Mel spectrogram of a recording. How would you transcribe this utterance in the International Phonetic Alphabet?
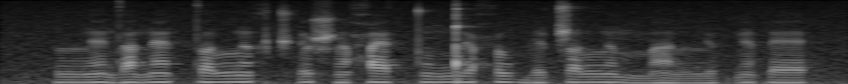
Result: lː ɛ̃˩˧˩ d a˩˧˩ n æ̃˦ tː ʌ˦ lː ə̃˦ x t͡ʃʼ ʏ˦ ʂ ə̃˩˧˩ ħ æ˦ tː ũ˦ ŋ͡ǃ ʏ˦ ħ u˦ b e˩˧˩ ʈ͡ʂ ʌ˦ lː ə̃˦ mː ã˩˧˩ lː ʏ˩˧˩ p ɠ ɛ̃˦ p ɾ ɛ˦

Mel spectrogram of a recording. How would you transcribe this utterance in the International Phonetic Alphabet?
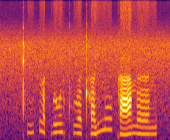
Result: kʰ iː˨˥ k̚ n̪ ɐ˨ k̚ l uː˧ j kʷʰ œː˨ t̪ʰ ɐ˨˥ j m uː˥ k aː˨˥ m œː˧ n

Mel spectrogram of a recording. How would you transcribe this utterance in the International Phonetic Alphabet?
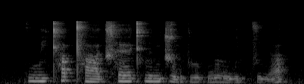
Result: k w uː˦˥ j kʰ a˥˩ p̚ tʰ aː˧ t͡ɕʰ ɛː˦˥ kʰ l ɯ˦˥ ŋ t͡ɕ o˨˩ m k l u˨˩ k̚ ŋ ɤː˨˩ ŋ w i˨˩ t̚ s ɯ˩˦ a̯

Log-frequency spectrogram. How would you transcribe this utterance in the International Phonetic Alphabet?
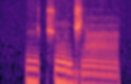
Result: ɨ˨ t͡ʃ ũ˨ d͡ʒ ã˨

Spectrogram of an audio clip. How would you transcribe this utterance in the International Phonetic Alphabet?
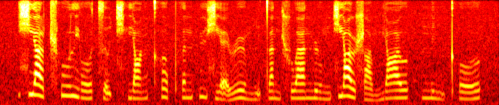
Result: ɕ j ä˥˨ ʈ͡ʂʰ u˦ l j o˨˦ ʊ̯ t͡s ɹ̩˨˩ t͡ɕʰ j ɑ˨˦ ŋ kʰ ɤ˥˨ pʰ ə˦ n p y˥˨ ɕ j ɛ̰˨˩ ɻ ɻ̩˥˨ m ḭ˨˩ t̪ a˥˨ n ʂ w a˦ n ɻ ʊ˨˦ ŋ ɕ j ɑ˥˨ ʊ̯ ʂ ɑ˩ ʊ̯ m j ɑ˦ ʊ̯ | n̪ ḭ˨˩ ŋ t̪ʰ o˨˦ ʊ̯

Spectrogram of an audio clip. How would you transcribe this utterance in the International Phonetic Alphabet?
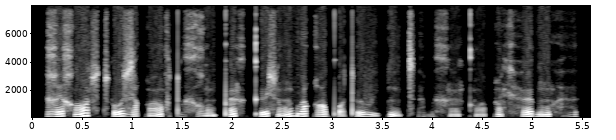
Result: ʁ i˧˥˧ χ ɔ̃ː˧˥˧ s t͡sʼ o˧˥˧ z ə˩ q õː˩˥ χ tʷ ə̤˩˥ x ʁ ũ˩˥ pʼ œ̃˧˥˧ x kʼ ø˧˥˧ s õ˩˥ ɠ u˧˥˧ q ɔ˧˥˧ pʼ ɔ˩ tʼ ɵ˧˥˧ v i˩˥ k ĩː˩ t͡sʼ ə̤˩ ɓ ə̤˩ x œ̃˩ kʰ ɔ̃˩˥ q ĩ˩˥ x h œ˧˥˧ ɠ ũ˧˥˧ h ə̤˧˥˧

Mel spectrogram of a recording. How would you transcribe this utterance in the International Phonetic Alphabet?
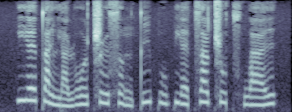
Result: j ɛ˥ t̪ a˨ ɪ̯ l j ä˩ ɻ o˧˥ ʊ̯ ʈ͡ʂ ɻ̩˧˥ s ɤ̰˨˩ ŋ t̪ i˥ p u˧˥ p j ɛ˧˥ t͡s ä˥ ʈ͡ʂ u˥˩ t͡sʰ w a˧˥ ɪ̯

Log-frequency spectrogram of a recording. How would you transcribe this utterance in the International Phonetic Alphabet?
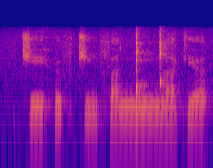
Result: t͡ʃ e˨ h ɵ˦ f t͡ʃ e˧ ŋ f a˧ ŋ͡ǃ õ˨ ŋ͡ǃ a˧ kʲ ɐ˦˨

